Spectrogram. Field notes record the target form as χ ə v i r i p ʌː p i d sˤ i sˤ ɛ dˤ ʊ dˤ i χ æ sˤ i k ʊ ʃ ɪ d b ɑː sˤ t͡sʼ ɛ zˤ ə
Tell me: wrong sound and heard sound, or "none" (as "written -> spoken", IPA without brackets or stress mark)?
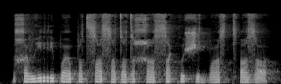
none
